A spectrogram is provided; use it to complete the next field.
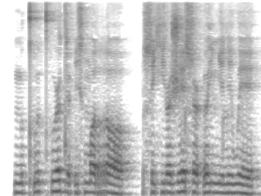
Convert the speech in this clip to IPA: m ø kʷʼ e kʷʰ ə˞ d ø ʔ i x m ɔ r ɔ | ɬ e ç j ə˞ ʒ e ɬ ə˞ ʔ ɵ j ɲ i l i w e

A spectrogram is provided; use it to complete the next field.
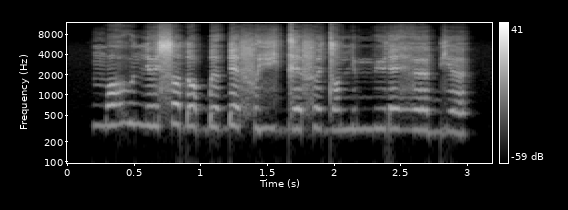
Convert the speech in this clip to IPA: m ɔ ɦ u n ø s ɔ ɗ ɔ ɓ ə ɠ ɛ f ə vʲ ø ɡ ɛ f œ d ɔ n y m y ɾ ɛ ɦ œ bʲ œ

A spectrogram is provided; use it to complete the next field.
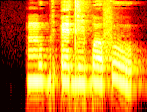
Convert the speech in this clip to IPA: m u b i ʔ e d i ɓ ɤ f u

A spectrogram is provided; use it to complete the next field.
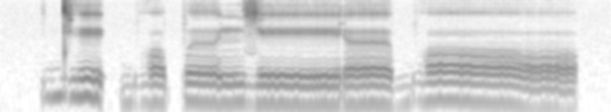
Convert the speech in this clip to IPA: dʱ e ʔ bʱ ɔ p əː n z eː ɾ ɜː bʱ ɔː

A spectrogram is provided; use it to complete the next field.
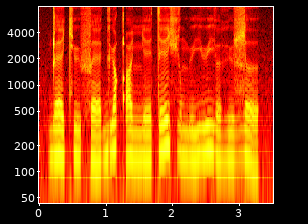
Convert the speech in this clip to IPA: ɖ ɛ cʰ y f ɛ ɡ y qʼ ø ɲ e t e ç ʊ m y j y j ø ɦ y ɮ ə

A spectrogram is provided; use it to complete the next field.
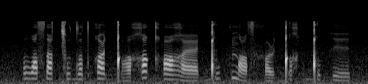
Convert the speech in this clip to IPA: ðˤ ɛ˧ sˤ ɾ i˧ ǀ u˧ d ɔ˥ d q ə˞˧ ɡ͡ǃ ɑ˩ χ ʌ˥ qʰ ɑ˧ ʁ æː˩ ɡ͡ǃ u˥ k n ɑ˩ sˤ x ə˞˩ ɡ͡ǃ ʌ˥ χ ɡ͡ǃ ʊ˥ k ɪː˧

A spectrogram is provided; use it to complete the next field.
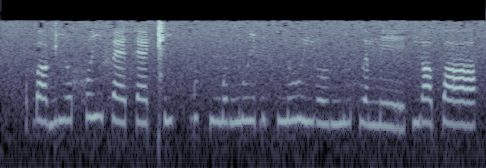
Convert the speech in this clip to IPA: ɓ ɒ ɡ i u̯ χʷ i f æ s æ ǁ i kʷ ɓ u kʷ ŋ͡m o ŋ͡m u i̯ ɗ i kʷ n u j o u̯ ŋ͡m i xʷ æ m e | j ɒ p ɒ

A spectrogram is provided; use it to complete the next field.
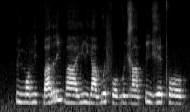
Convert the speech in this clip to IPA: p ĩ˨ ŋ ɔ˨ n i˨ ɡ͡b a˨˦ r i˦ b aː˨ j i˨ j a˨ ɡʷ ɪ˦ f o˨ ɡʷ i˨ ɣ a˨ k͡p i˦˨ ɣ e˦ pʰ o˨

